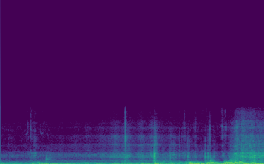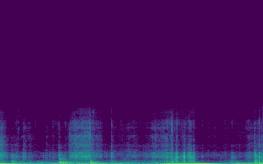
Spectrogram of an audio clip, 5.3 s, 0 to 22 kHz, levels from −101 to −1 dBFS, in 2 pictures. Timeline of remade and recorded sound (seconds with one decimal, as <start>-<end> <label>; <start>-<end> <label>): 0.0-0.5 recorded; 0.5-1.8 remade; 1.8-2.3 recorded; 2.3-2.8 remade; 2.8-5.3 recorded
